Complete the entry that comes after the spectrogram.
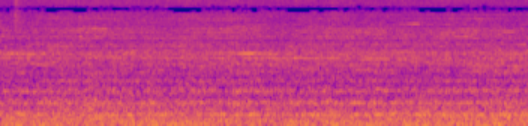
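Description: Freight train of hopper cars rolling past: a steady rumble of steel wheels on rail.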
